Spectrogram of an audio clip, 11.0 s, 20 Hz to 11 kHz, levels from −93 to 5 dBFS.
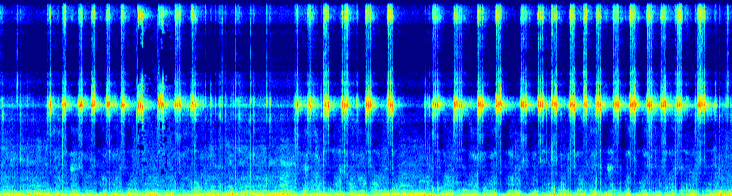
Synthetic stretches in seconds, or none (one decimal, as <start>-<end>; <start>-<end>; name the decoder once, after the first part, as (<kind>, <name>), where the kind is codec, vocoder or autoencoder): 0.0-2.0 (codec, SNAC); 2.6-11.0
